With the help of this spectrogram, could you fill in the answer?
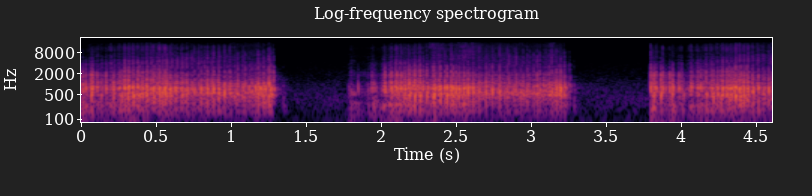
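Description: Long red nails scratch and tap along the ridges of a hollow, red heart-shaped corrugated cardboard box. The sound comes in three dense, rasping bursts of rapid scratching with short silent gaps between them, centred in the midrange with a dry, papery texture.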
